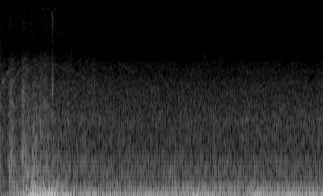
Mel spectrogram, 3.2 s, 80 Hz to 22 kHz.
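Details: Peugeot 308 diesel start after ABS warning light came on: quick catch on first crank, then settled, even diesel rumble at idle with nothing irregular; starts and runs fine.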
